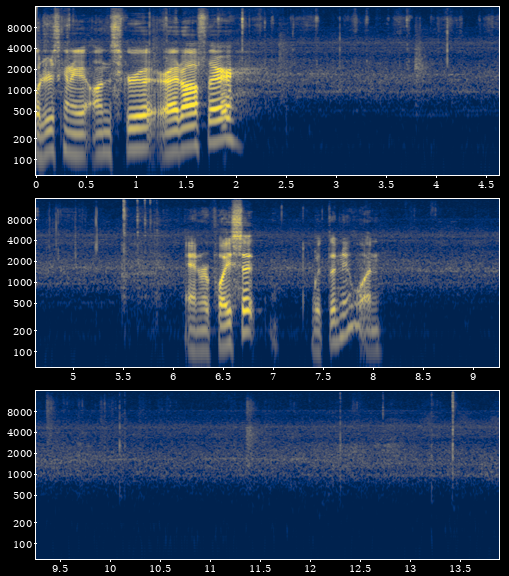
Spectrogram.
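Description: Small metal parts click softly as they are fitted together by hand.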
